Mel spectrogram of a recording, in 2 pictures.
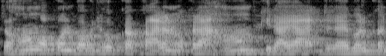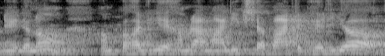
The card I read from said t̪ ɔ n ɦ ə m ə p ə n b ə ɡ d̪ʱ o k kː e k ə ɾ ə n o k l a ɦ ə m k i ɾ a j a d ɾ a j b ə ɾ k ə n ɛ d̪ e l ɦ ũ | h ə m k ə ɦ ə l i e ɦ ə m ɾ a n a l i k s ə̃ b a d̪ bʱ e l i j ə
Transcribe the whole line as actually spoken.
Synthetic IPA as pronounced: t̪ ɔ ɦ ə m ə p ə n b ə ɡ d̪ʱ o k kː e k a ɾ ə n o k ɾ a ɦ ə m k i ɾ a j a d ɾ a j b ə ɾ k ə n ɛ d̪ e l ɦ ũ | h ə m k ə ɦ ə l i e ɦ ə m ɾ a m a l i k s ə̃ b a t̪ bʱ e l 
